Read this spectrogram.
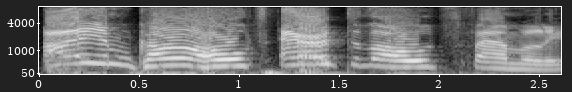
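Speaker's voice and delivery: proud, loud, high, slow delivery.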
